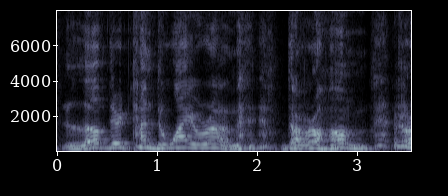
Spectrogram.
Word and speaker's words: rhum: According to my good friend Ray in the Philippines, rahum, because they spell it tanduay. When you look at the bottle, I never noticed it until Ray pointed it out to me. It's spelled RHUM, so it's not just rum. It's rahum.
